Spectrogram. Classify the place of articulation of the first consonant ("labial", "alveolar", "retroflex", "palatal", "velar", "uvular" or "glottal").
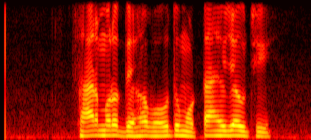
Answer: alveolar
